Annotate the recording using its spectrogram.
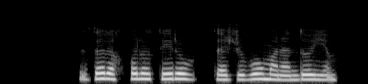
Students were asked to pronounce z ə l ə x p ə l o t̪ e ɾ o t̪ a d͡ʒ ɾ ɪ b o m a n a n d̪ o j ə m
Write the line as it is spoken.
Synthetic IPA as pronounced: z ə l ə x p ə l o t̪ e ɾ o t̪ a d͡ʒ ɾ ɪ b o m a n a n d̪ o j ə m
